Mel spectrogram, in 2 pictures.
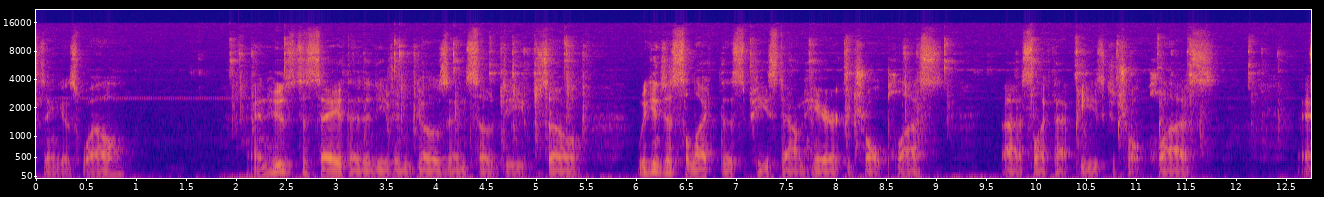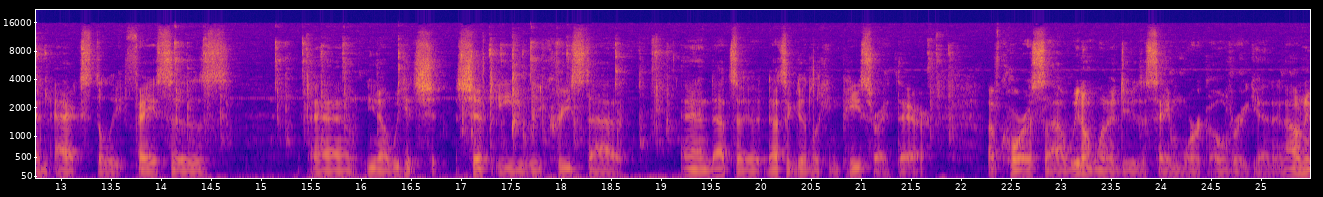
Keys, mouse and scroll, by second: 1.5 click, 1.8 scroll down 2, 2.0 alt+z, 2.6 alt+click, 3.5 alt+click, 3.6 alt+z, 3.8 middle click, 4.2 ctrl+middle click, 4.5 ctrl+KP_Add, 5.3 alt+z, 6.1-7.0 scroll up 2, 7.3 alt+click, 8.0 ctrl+KP_Add, 8.6 ctrl+z, 9.3 alt+click, 10.3 ctrl+KP_Add, 10.8 ctrl+KP_Enter, 11.5 ctrl+KP_Add, 12.0 ctrl+KP_Enter, 12.1 ctrl+KP_Add, 12.7 x, 13.5 click, 14.1 Tab, 14.4 alt+z, 14.9 middle click, 15.1 Tab, 15.4 alt+z, 15.9 alt+click, 16.2 click, 16.3 shift+click, 16.9 shift+e, 17.2 KP_1, 17.4 KP_Enter, 17.7 Tab, 18.0 alt+z, 18.2-18.6 alt+scroll down 3, 18.6 shift+middle click, 18.8 alt+middle click, 18.9 alt+a, 19.1-20.7 middle drag, 21.2 click, 21.6 alt+click, 21.7 alt+z, 23.2-24.0 scroll up 1, 24.0 click.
